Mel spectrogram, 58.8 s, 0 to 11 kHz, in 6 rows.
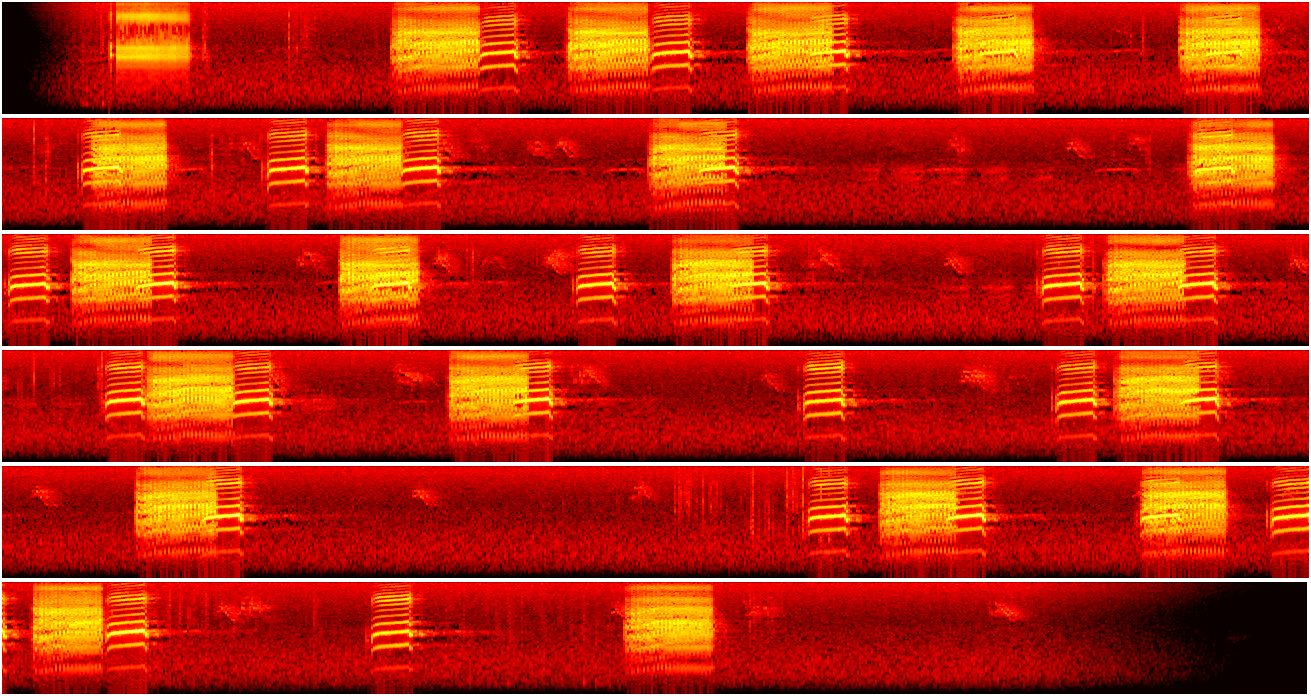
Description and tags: Clark's Nutcrackers 02
Some Clark's Nutcrackers socializing in a tree on the side of a mountain at approximately 7500 feet.
Recorded with a Sennheiser 8060 into a modified Marantz PMD661.
field-recording, clarks-nutcracker, nature, geotagged, outside, bird-call, birds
